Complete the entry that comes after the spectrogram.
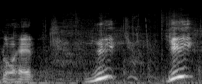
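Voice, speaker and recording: Man, game streamer, slightly high voice, very animated, slangy and profane, casual reactions, faint game music. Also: slow pace. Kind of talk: casual gameplay commentary.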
